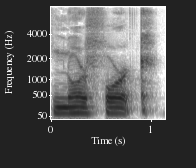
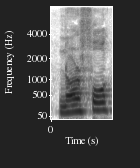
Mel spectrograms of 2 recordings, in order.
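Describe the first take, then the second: First: The second syllable sounds like 'fork'. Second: The second syllable does not sound like 'fork'. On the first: This is the name of the Nebraska town. "but then there's Norfolk, Nebraska" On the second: This is the name of the Virginia city. "Norfolk, Virginia"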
